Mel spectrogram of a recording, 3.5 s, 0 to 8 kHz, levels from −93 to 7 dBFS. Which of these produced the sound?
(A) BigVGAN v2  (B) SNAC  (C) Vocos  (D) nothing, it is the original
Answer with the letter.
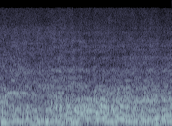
B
